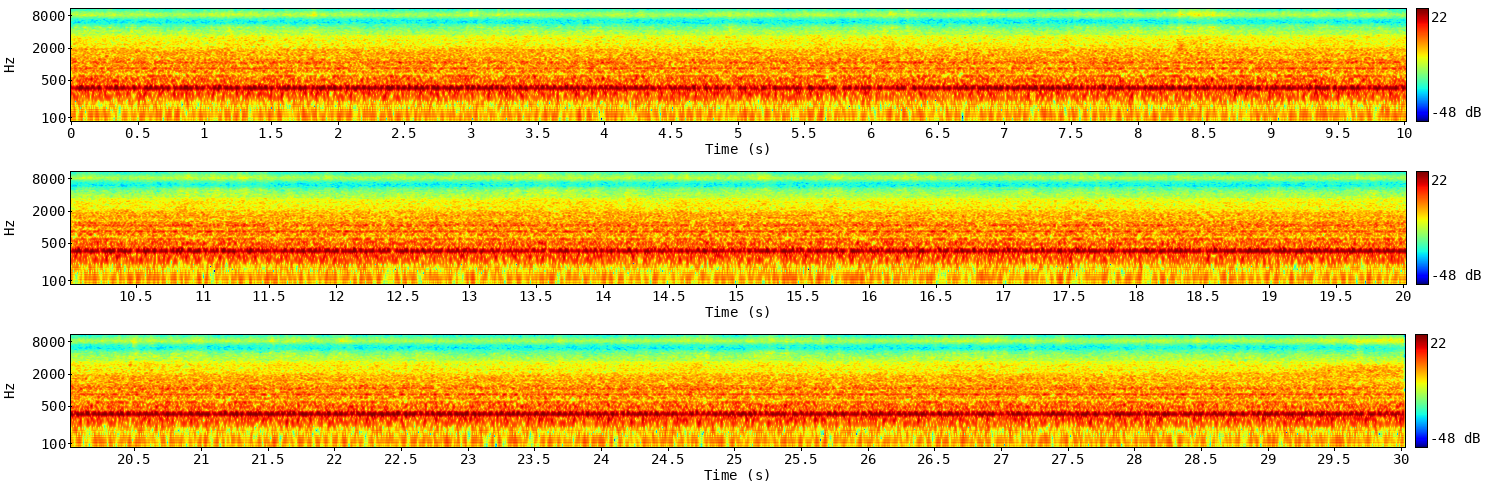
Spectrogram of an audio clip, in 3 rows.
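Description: GE GTW465 belt-drive top-load washer at full high-speed spin: a steady motor-and-basket whine over a rush of air from the spinning tub. It runs evenly with no knocking or banging, the sign of a balanced load and sound suspension.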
